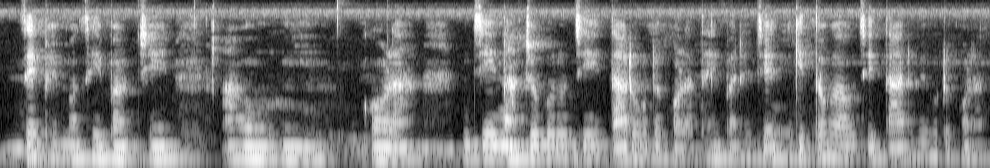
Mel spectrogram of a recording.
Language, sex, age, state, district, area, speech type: Odia, female, 30-45, Odisha, Koraput, urban, spontaneous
